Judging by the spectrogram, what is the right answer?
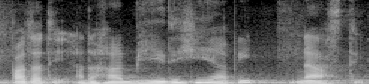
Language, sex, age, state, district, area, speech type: Sanskrit, male, 18-30, Kerala, Kozhikode, rural, spontaneous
